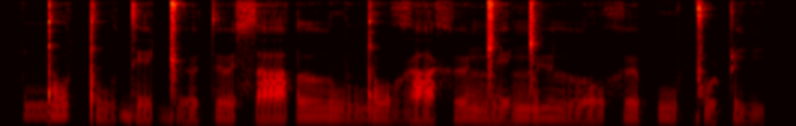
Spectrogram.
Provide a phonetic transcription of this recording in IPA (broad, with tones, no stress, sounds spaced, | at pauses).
ŋ͡ǃ o˦ ǃ u˨˩˦ d e˨˩˦ ɡ͡ǁ ø˨˩˦ t̪ ø˦ s a˦ | lː u˥˩ ŋ͡ǃ o˥˩ ɣ a˨ x ø˦ ŋ͡ǁ e˨˩˦ ŋ͡ǀ y˦ lː o˨ x ø˥˩ p u˥˩ ǁ u˨˩˦ ʈ i˨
